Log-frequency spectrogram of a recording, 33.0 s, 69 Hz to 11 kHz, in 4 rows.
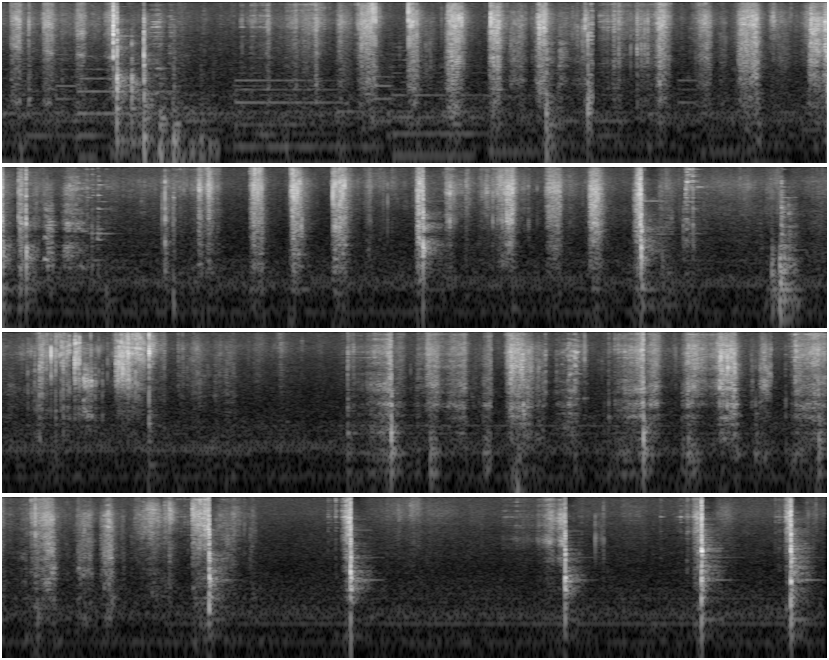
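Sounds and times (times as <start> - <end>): knife swishing slices: 0.0 - 11.9
knife chopping watermelon: 0.0 - 15.1, 20.0 - 27.2, 28.1 - 28.6, 30.1 - 30.8, 31.6 - 33.0.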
